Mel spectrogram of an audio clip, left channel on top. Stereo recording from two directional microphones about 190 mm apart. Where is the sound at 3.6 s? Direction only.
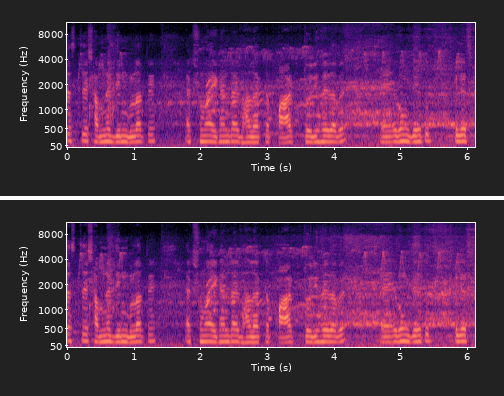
35° left (ahead or behind).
